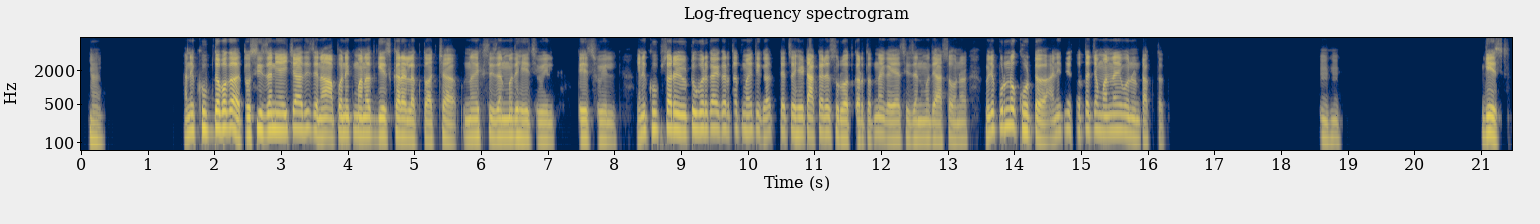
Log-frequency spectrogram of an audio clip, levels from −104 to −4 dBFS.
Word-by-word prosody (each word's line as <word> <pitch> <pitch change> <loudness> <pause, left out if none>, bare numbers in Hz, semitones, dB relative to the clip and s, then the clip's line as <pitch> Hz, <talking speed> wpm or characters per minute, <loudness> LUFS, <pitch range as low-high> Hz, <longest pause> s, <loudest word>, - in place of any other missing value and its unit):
हं. 115 -4 -8 1.2
आणि 150 +5 0
खूपदा 180 +1 +3
बघा 190 -1 +6
तो 150 - +3
सीझन 175 +3 +2
यायच्या 170 +1 +4
आधीच 175 0 -2
आहे 160 - +2
ना 140 +1 +5
आपण 150 +2 +1
एक 150 +1 -3
मनात 145 -1 +3
गेस 140 -1 +3
करायला 135 -3 +6
लागतो. 125 0 -1
अच्छा 120 0 -2 0.2
नेक्स्ट 130 -1 -3
सीझनमध्ये 135 0 0
हेच 125 -2 -3
होईल, 120 -1 -4 0.4
तेच 130 -1 -1
होईल 120 -2 -6 0.4
आणि 155 - +1
खूप 180 -2 -4
सारे 180 -2 +6
युटूबर 175 +3 +1
काय 180 0 +2
करतात 175 0 -4
माहिती 165 +1 -2
आहे 150 - -7
का 145 - -1 0.2
त्याचं 155 0 -3
हे 145 0 0
टाकायला 145 +2 +3
सुरुवात 130 -2 -1
करतात 125 0 -2
नाही 145 -1 -2
का, 125 - -4
या 120 0 0
सीझनमध्ये 120 +1 -5
असं 115 +2 -3
होणार. 115 0 -7 0.3
म्हणजे 155 +5 0
पूर्ण 200 +2 +1
खोटं 155 -8 +1
आणि 125 +7 -5
ते 175 +2 -6
स्वतःच्या 170 +1 -3
मनाने 165 +1 +1
बनवून 145 -5 -3
टाकतात. 115 -4 -8 2.4
हं, 125 -2 -7
हं. 125 -1 -11 2.2
गेस, 140 -7 +4
145 Hz, 155 wpm, -22 LUFS, 125-165 Hz, 2.4 s, बघा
